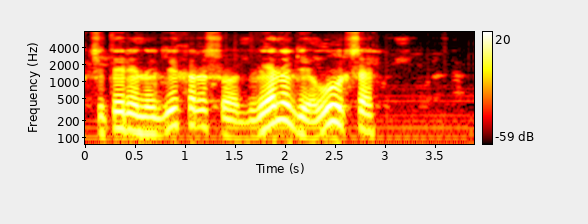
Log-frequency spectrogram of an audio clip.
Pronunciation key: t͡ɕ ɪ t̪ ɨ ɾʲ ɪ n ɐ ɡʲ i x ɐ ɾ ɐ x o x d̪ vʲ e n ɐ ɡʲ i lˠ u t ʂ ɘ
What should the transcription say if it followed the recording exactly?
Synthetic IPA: t͡ɕ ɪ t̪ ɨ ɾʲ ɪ n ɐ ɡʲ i x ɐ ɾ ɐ ʂ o d̪ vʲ e n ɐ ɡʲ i lˠ u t ʂ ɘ

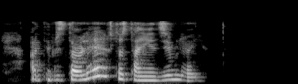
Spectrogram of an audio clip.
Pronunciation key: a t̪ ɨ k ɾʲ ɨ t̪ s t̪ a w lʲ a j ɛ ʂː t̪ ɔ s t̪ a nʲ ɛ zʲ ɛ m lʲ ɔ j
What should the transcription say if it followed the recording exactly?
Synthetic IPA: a t̪ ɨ p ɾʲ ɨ t̪ s t̪ a w lʲ a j ɛ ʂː t̪ ɔ s t̪ a nʲ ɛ zʲ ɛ m lʲ ɔ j

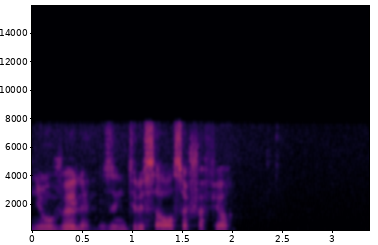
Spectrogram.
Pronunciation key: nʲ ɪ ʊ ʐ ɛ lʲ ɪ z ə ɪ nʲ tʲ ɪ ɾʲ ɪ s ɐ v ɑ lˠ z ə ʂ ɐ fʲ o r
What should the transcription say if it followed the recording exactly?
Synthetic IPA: nʲ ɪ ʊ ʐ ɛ lʲ ɪ z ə ɪ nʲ tʲ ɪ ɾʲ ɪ s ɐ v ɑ lˠ s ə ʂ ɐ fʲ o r

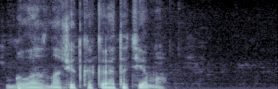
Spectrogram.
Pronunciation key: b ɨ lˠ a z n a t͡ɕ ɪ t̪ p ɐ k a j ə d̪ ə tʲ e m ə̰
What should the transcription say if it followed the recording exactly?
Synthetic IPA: b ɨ lˠ a z n a t͡ɕ ɪ t̪ k ɐ k a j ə t̪ ə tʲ e m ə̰

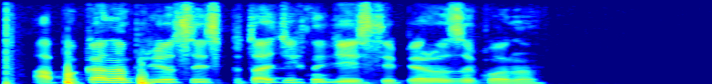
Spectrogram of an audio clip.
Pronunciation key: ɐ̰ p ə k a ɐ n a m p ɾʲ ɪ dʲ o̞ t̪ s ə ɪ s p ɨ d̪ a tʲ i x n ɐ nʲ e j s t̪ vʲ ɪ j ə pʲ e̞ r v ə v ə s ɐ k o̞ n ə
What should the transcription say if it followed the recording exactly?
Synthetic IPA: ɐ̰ p ɐ k a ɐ n a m p ɾʲ ɪ dʲ o̞ t̪ s ə ɪ s p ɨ t̪ a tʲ i x n ɐ dʲ e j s t̪ vʲ ɪ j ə pʲ e̞ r v ə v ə z ɐ k o̞ n ə

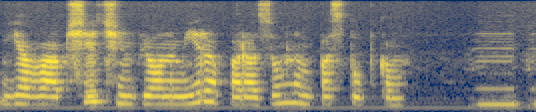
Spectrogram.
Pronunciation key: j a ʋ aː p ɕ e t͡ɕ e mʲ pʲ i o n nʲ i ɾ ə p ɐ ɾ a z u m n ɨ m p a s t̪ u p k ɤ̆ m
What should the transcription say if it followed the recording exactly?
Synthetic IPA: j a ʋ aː p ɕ e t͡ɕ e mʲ pʲ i o n mʲ i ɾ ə p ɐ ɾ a z u m n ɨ m p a s t̪ u p k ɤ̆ m

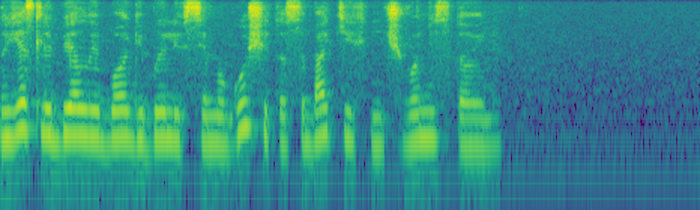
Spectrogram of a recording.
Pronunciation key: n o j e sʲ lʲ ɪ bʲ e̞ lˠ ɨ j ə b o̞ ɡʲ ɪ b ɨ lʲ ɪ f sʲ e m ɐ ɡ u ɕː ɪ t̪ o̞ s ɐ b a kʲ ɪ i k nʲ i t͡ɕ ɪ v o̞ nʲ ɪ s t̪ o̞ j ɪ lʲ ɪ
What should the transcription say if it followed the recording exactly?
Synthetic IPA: n o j e sʲ lʲ ɪ bʲ e̞ lˠ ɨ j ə b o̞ ɡʲ ɪ b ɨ lʲ ɪ f sʲ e m ɐ ɡ u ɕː ɪ t̪ o̞ s ɐ b a kʲ ɪ i x nʲ ɪ t͡ɕ ɪ v o̞ nʲ ɪ s t̪ o̞ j ɪ lʲ ɪ

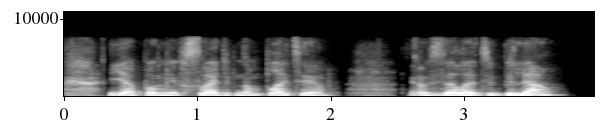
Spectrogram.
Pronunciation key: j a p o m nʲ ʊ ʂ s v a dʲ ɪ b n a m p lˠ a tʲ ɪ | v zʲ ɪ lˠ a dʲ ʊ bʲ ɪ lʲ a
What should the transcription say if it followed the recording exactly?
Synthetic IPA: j a p o m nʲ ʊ f s v a dʲ ɪ b n ə m p lˠ a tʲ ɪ | v zʲ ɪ lˠ a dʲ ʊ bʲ ɪ lʲ a

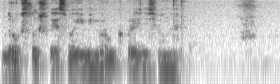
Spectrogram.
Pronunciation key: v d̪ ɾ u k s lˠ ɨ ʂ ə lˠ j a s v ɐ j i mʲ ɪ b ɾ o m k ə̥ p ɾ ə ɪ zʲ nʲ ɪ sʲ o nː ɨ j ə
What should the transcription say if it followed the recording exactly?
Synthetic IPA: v d̪ ɾ u k s lˠ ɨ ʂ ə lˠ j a s v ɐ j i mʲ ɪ ɡ ɾ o m k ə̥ p ɾ ə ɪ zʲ nʲ ɪ sʲ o nː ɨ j ə

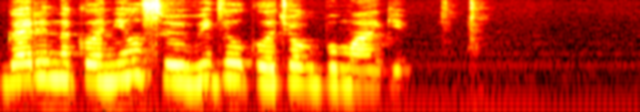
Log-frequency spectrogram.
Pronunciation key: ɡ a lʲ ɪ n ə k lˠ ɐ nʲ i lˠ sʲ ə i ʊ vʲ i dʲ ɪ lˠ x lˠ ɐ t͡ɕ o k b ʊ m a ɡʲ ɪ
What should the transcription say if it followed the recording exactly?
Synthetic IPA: ɡ a ɾʲ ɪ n ə k lˠ ɐ nʲ i lˠ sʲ ə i ʊ vʲ i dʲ ɪ lˠ k lˠ ɐ t͡ɕ o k b ʊ m a ɡʲ ɪ

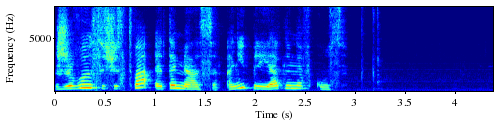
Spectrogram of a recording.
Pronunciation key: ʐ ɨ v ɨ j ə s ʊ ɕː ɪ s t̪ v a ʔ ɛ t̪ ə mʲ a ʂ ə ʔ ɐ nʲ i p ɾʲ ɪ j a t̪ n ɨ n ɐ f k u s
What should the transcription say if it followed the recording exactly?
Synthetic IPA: ʐ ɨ v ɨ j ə s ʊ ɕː ɪ s t̪ v a ʔ ɛ t̪ ə mʲ a s ə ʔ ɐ nʲ i p ɾʲ ɪ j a t̪ n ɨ n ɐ f k u s

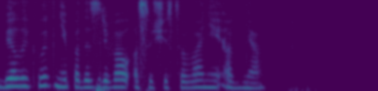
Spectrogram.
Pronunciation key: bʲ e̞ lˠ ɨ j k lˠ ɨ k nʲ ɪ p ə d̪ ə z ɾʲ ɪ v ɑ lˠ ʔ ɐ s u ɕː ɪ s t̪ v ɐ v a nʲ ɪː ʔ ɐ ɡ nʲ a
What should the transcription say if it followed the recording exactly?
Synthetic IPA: bʲ e̞ lˠ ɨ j k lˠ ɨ k nʲ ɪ p ə d̪ ə z ɾʲ ɪ v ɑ lˠ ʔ ɐ s ʊ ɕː ɪ s t̪ v ɐ v a nʲ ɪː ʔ ɐ ɡ nʲ a

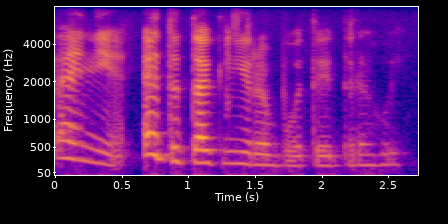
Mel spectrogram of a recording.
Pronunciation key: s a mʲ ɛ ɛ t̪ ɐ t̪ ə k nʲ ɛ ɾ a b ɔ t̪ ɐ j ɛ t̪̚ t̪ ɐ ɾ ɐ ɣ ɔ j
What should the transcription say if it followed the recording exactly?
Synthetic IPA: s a nʲ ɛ ɛ t̪ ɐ t̪ a k nʲ ɛ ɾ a b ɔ t̪ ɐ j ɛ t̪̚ d̪ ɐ ɾ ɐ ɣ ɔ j

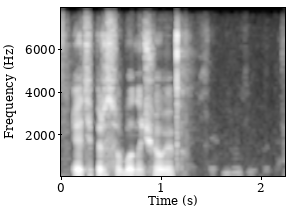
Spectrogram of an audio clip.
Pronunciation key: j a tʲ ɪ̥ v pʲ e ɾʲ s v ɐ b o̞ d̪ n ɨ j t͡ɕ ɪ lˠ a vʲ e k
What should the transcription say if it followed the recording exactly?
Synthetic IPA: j a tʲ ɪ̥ pʲ e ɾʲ s v ɐ b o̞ d̪ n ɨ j t͡ɕ ɪ lˠ ɐ vʲ e k

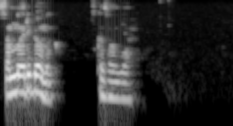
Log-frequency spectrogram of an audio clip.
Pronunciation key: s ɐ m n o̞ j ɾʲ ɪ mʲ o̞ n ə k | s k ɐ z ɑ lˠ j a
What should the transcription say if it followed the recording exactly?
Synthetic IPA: s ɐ m n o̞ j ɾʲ ɪ bʲ o̞ n ə k | s k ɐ z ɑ lˠ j a

